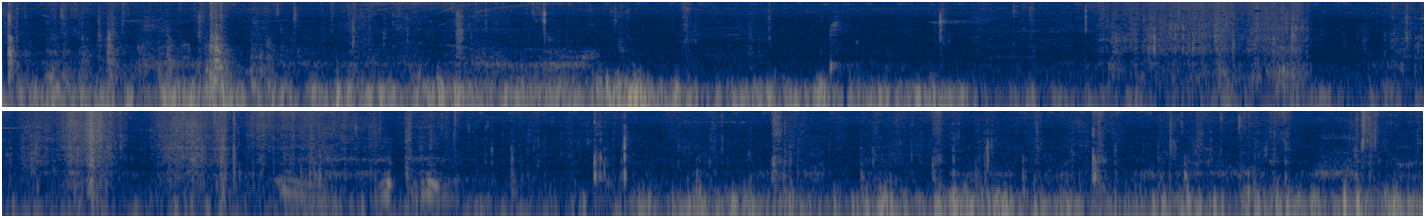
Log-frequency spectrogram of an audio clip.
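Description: Handling noises as a car's rear hatch is opened and a plastic-wrapped food basket is lifted out and carried: scattered knocks, clicks and plastic rustling, with a low rumble over the first few seconds.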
